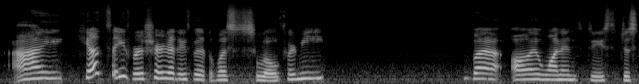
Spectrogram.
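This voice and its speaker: Speaking at a fairly slow pace, a woman with a non-native accent uses lively intonation. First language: not English. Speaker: book reviewer. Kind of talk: casual chat. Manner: animated.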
